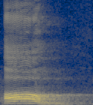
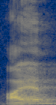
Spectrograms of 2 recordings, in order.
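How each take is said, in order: First: The two words are merged into one syllable. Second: The two words are said separately and fully. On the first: "मिला दिया" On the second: "subjective pronoun और बी को आपस में मिला देते हैं"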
